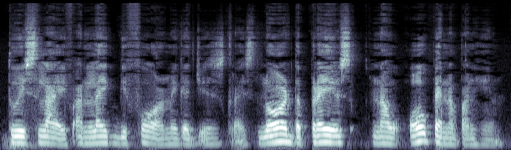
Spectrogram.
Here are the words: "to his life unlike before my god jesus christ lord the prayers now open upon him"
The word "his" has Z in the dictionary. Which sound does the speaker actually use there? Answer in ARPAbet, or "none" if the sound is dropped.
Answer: S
